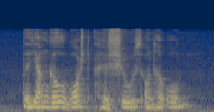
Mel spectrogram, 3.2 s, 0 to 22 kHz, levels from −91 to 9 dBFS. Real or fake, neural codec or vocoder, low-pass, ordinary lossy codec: fake; vocoder, 24 kHz, 100 mel bands, Vocos; 7.2 kHz; none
